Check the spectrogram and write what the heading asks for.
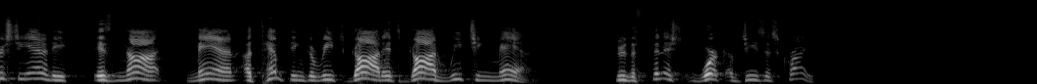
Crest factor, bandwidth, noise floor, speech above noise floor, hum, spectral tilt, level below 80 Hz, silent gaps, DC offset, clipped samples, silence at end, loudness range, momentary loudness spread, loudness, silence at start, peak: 22 dB; 15.5 kHz; under -90 dBFS; over 59 dB; none; -5 dB/octave; -76 dBFS; none; under 0.1%; under 0.1%; 2.25 s; 6 LU; 16 LU; -31 LUFS; 0 s; -12 dBFS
